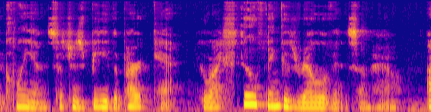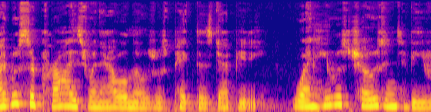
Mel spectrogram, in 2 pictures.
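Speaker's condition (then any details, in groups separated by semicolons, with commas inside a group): No condition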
